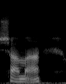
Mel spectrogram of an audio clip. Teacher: They always pronounce it shama with that a vowel sound even though the standard written text doesn't explicitly show that vowel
